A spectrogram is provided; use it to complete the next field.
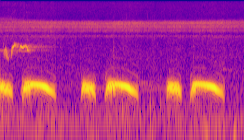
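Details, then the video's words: Close wild spotted dove in the medium voice style. Three clear cycles of a short mellow coo, each followed by a longer coo that sags in pitch, at an even pace. One high chirp comes briefly at the very beginning. "Tekukur Liar // Suara Menengah"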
